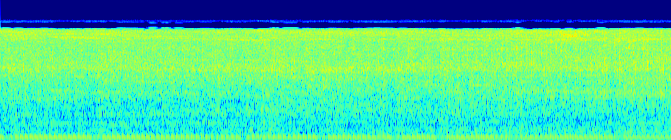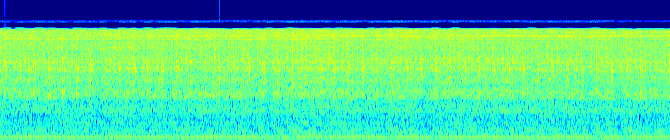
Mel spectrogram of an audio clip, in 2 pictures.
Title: weird hissing noise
